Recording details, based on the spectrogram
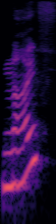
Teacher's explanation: birinchi K harfi tushib qolib, faqat N talaffuz qilinadi va knife no shaklida ishlatiladi.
